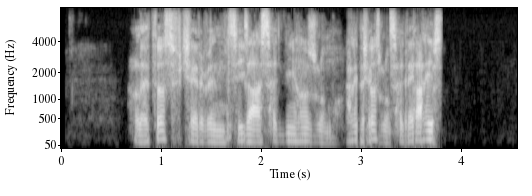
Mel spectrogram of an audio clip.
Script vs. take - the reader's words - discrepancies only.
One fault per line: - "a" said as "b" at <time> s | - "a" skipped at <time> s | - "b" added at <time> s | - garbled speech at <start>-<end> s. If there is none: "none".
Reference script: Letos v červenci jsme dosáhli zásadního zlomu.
- "jsme dosáhli" skipped at 1.8 s
- garbled speech at 2.8-3.8 s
